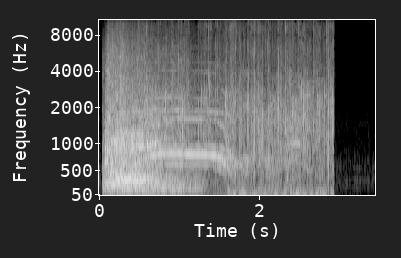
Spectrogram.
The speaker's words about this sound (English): Lion.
